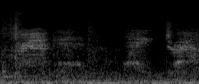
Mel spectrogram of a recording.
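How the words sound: It is whispered very softly.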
